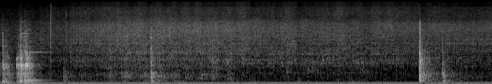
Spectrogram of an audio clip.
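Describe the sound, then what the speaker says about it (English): Onions and yellow peppers for chili sizzle steadily in a pan, with a few loud scrapes and clunks of stirring that stand out close over the constant frying hiss. "I'm going to cook those onions down a little bit. We're going to add the yellow peppers now."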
